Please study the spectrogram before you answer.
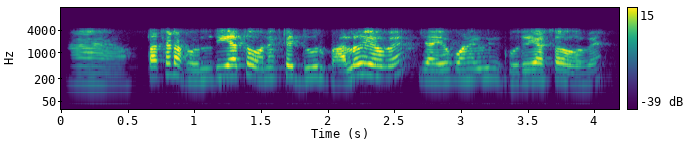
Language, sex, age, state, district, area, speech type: Bengali, male, 30-45, West Bengal, Purulia, rural, conversation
